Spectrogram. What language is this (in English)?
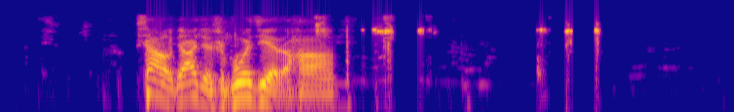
Chinese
